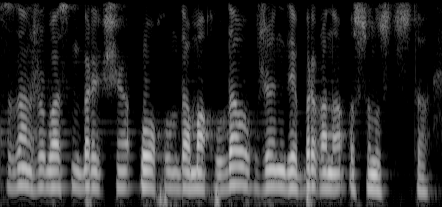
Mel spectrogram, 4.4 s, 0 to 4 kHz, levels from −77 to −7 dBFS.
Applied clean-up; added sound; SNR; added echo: neural mask model DeepFilterNet 3.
